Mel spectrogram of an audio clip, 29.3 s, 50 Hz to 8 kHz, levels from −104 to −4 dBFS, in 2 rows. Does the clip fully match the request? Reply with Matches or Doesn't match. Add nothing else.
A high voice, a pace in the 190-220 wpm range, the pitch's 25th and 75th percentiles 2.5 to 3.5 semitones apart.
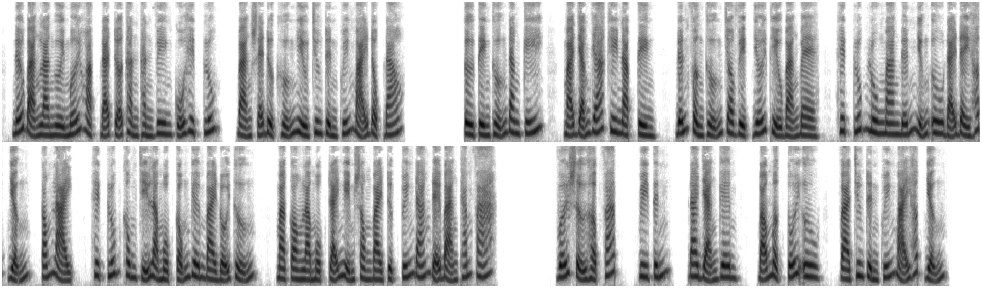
Doesn't match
